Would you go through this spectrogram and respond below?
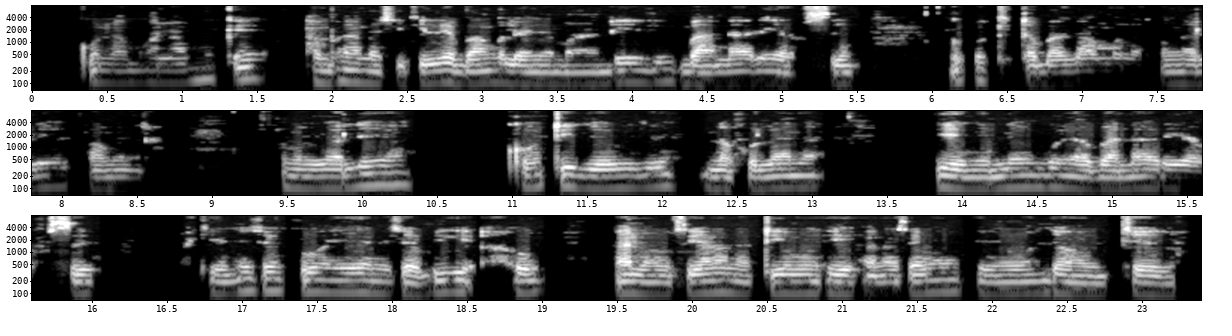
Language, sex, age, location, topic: Swahili, male, 25-35, Nakuru, government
